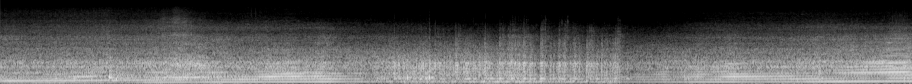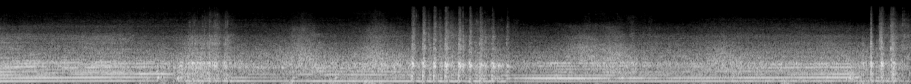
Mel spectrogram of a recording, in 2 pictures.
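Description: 2017 Honda Civic Si's turbocharged 1.5-litre four-cylinder, with a catless downpipe and a Phearable tune, accelerating through the gears, heard from inside the cabin: the engine note climbs, drops at an upshift about six seconds in, climbs again and then holds steady. A quick run of crackling comes from the exhaust in the second half.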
